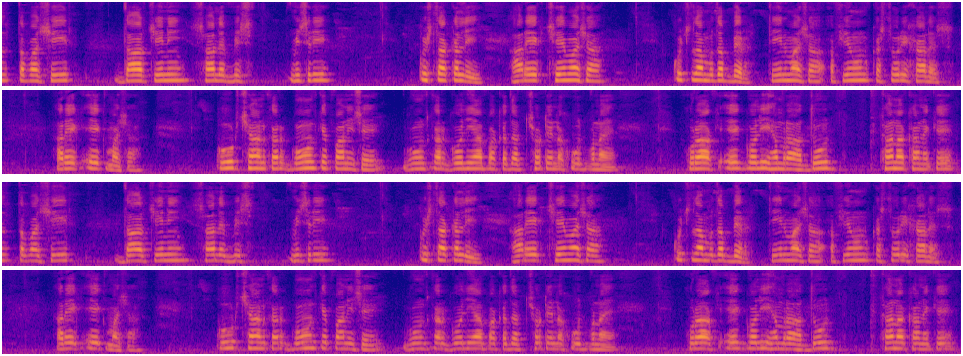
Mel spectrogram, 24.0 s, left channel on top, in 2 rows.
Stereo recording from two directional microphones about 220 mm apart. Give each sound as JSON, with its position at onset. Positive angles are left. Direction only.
{"t": 0.0, "sound": "speech", "side_deg": 25}
{"t": 5.2, "sound": "speech", "side_deg": 25}
{"t": 14.7, "sound": "speech", "side_deg": 30}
